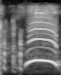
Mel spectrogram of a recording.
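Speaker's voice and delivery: high, loud "woo"; gleeful whoop. Real, not acted. Crowing about all the sad dudes, gleeful high whoop.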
